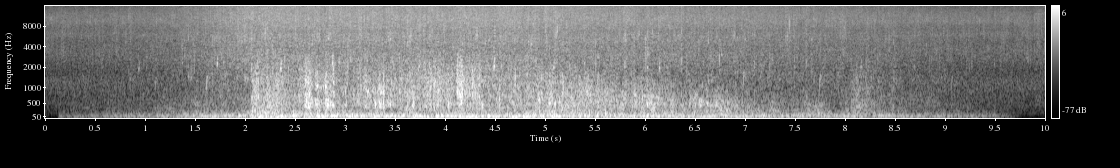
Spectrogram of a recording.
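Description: Rolling thunder over steady rain: one long, deep rumble that swells over the first two seconds, holds, and fades away over the last few seconds.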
